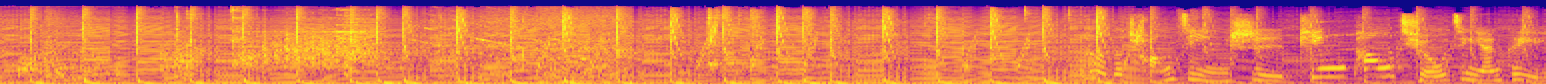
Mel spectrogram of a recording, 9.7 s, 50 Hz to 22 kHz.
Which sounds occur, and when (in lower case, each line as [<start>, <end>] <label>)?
[0.00, 9.65] music
[1.36, 3.33] sound effect
[4.12, 4.86] sound effect
[6.28, 7.09] sound effect
[6.64, 9.65] conversation
[6.65, 9.65] woman speaking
